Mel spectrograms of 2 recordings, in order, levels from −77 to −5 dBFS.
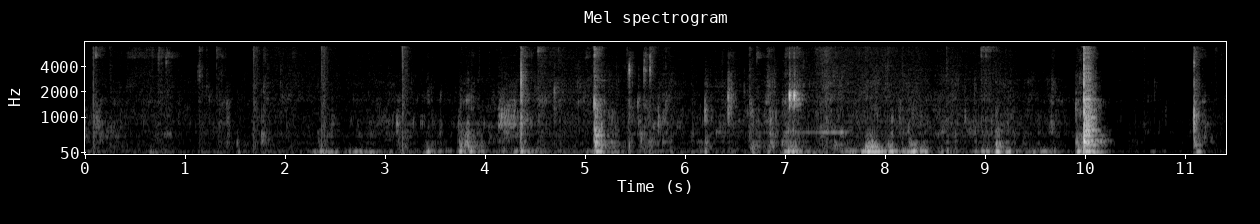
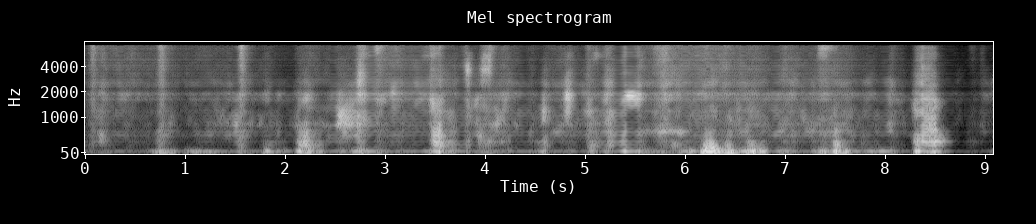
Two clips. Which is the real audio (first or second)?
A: first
